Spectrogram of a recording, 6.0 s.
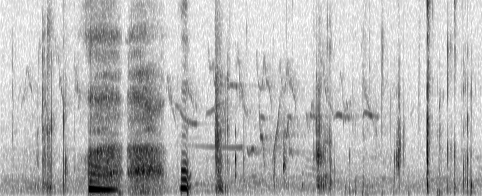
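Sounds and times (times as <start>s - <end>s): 
deep kissing: 0.5s - 0.9s, 2.7s - 4.2s, 4.7s - 6.0s.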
